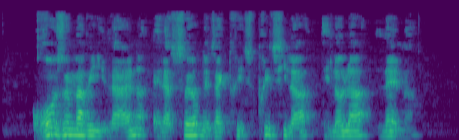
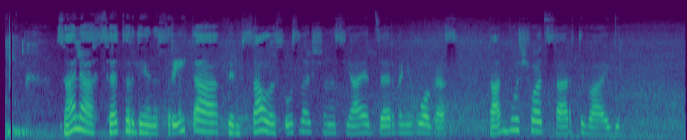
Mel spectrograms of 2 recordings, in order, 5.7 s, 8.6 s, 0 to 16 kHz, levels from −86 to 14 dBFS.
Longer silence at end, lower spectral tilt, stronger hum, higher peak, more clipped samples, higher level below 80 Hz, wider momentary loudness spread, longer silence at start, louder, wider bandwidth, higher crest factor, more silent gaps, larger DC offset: first, 0.55 s vs 0 s; about the same, -5 dB/octave vs -4.5 dB/octave; neither; about the same, -2 dBFS vs -4 dBFS; neither; about the same, -62 dBFS vs -62 dBFS; second, 9 LU vs 14 LU; first, 0.4 s vs 0.05 s; about the same, -22 LUFS vs -23 LUFS; about the same, 11.5 kHz vs 11 kHz; about the same, 20 dB vs 18 dB; neither; neither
